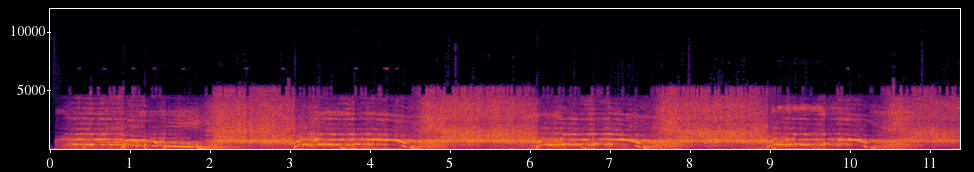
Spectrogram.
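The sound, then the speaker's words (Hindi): A large crowd at the Republic Day retreat ceremony at the Attari check post in Amritsar, India, loudly chants the slogans "Bharat Mata ki Jai", "Hindustan Zindabad" and "Vande Mataram" in steady, repeating waves, each phrase rising and falling every couple of seconds, with a constant roar of voices underneath. “गणतंत्र दिवस के अवसर पर अमृतसर में अटारी चेक पोस्ट पर विश्व प्रसिद्ध रिट्रीट सेरेमनी के दौरान भारत माता की जय, हिंदुस्तान जिंदाबाद और वंदे मातरम के नारे गूंजे।”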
